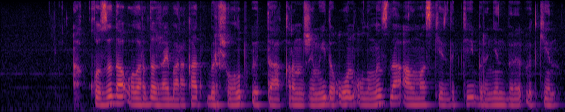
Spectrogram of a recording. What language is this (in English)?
Kazakh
